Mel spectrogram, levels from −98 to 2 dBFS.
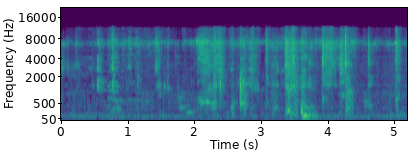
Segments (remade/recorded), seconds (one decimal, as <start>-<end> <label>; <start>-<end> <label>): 0.0-0.4 remade; 0.4-1.2 recorded; 1.2-5.2 remade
